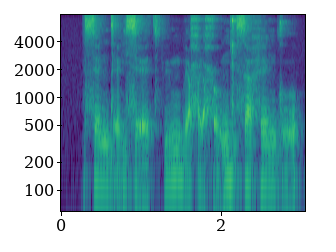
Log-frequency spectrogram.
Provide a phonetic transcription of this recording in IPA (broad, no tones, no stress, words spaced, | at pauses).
sɛndɛ̰j zɛ̰ t͡sʼy mbɛ̰ħḭħo̰ ŋɡḭsahɛ ŋɡo̰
